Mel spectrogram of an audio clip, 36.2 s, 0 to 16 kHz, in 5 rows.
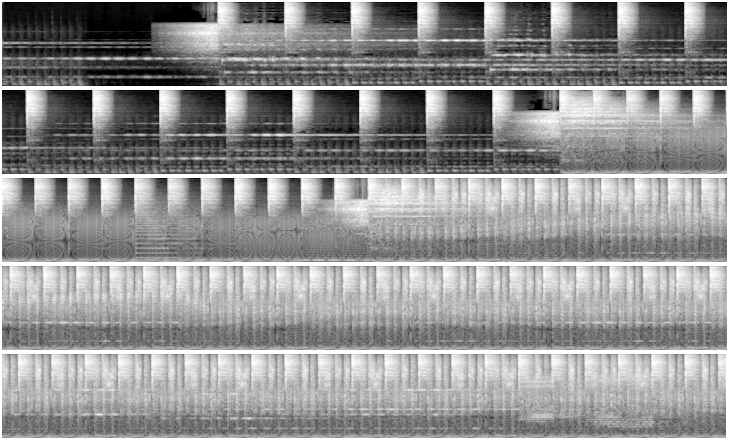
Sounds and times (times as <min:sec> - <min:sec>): Soundtrack music: 0:00.0 - 0:36.2
Video game music: 0:01.8 - 0:36.2.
